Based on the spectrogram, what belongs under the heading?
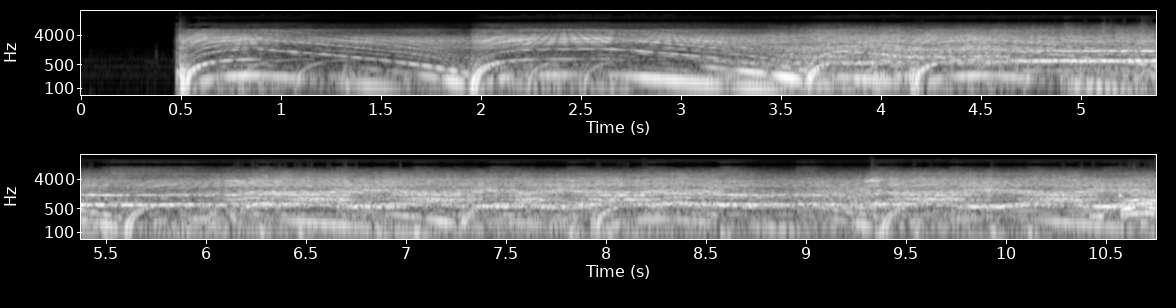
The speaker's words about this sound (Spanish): se extraña ese cantito, ¿no? Y cuánto vamos a tener que esperar para la gente en la cancha. Se extraña demasiado, se extraña demasiado.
